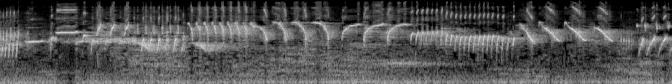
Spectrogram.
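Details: Canary singing a melodious song that attracts the opposite sex. Fast buzzy trills and repeated downward-sweeping whistled notes follow each other without pause, ending in a run of quick rising slurs.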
